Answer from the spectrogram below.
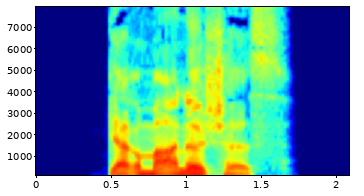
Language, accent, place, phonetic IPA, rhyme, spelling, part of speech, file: German, Germany, Berlin, [ˌɡɛʁˈmaːnɪʃəs], -aːnɪʃəs, germanisches, adjective, De-germanisches.ogg
- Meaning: strong/mixed nominative/accusative neuter singular of germanisch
